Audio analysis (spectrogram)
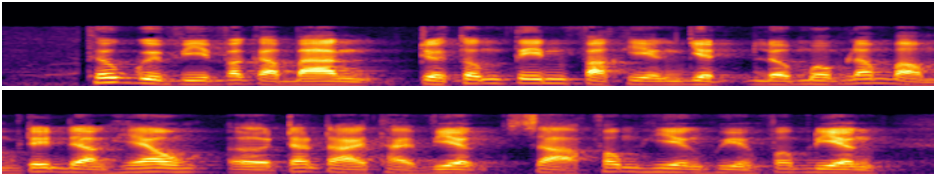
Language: Vietnamese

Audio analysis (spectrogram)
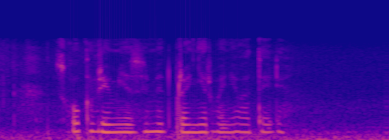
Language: Russian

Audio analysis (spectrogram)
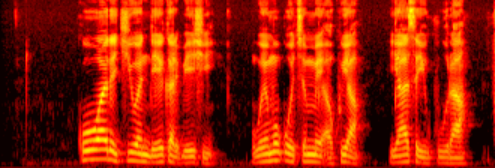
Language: Hausa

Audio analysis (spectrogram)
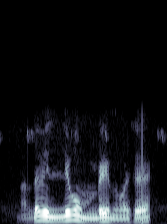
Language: Malayalam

